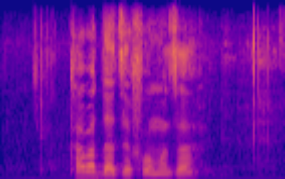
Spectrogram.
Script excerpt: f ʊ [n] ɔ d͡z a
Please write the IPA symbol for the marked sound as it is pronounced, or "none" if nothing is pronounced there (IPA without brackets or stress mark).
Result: m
